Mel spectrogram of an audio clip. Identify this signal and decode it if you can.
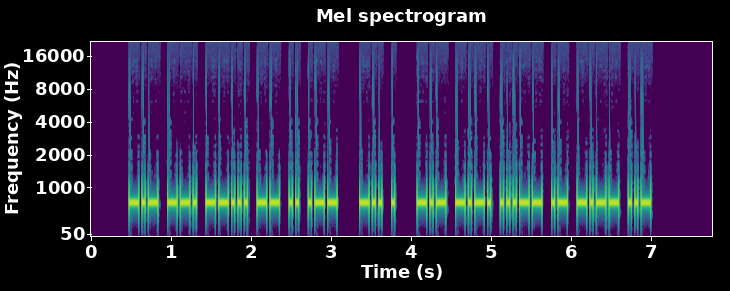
Morse code, heard as a keyed tone, about 30 wpm, 700 Hz. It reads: KG7MIW DE KC3AYU
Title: USA Callsign DE Callsign 30wpm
